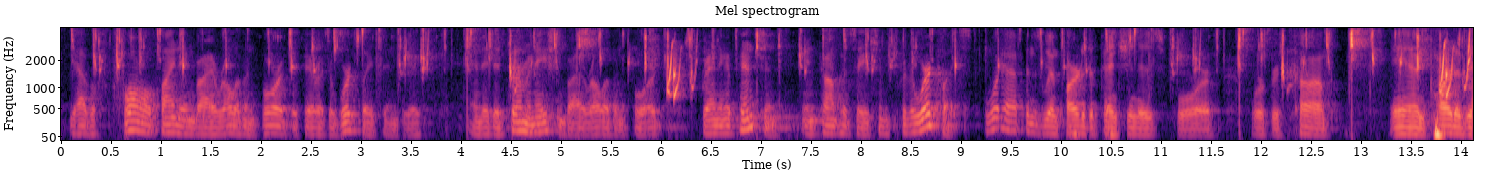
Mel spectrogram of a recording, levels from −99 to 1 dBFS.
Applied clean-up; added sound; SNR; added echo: neural mask model RNNoise.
